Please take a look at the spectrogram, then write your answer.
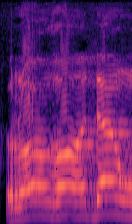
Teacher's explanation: Asalnya raghadan, tapi bila datang waw jadi raghadau, dengungkan dua harakat. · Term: idgham bi gunnah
